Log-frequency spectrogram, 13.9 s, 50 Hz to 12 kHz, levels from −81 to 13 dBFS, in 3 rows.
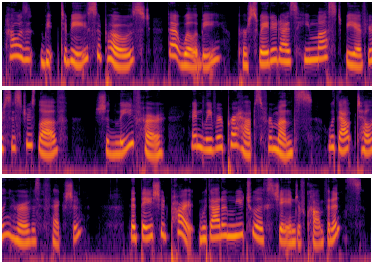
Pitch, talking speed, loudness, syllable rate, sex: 250 Hz, 175 wpm, -18 LUFS, 5.5 syllables/s, female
